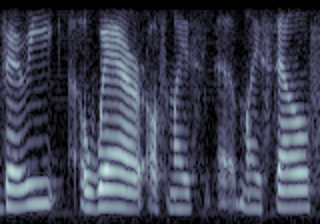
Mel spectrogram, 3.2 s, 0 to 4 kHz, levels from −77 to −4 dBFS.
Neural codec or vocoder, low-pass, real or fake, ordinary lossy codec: none; 3.6 kHz; real; none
